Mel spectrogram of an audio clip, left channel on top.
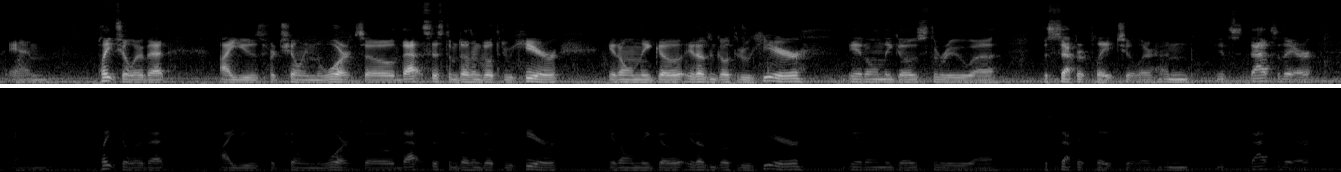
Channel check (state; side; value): quieter; right; 31.0 dB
